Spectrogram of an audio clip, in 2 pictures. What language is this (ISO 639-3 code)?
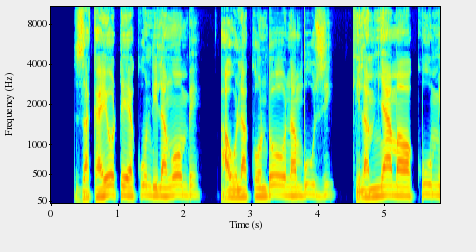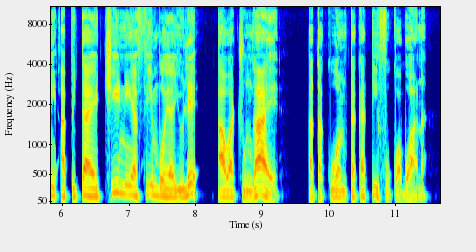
swa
